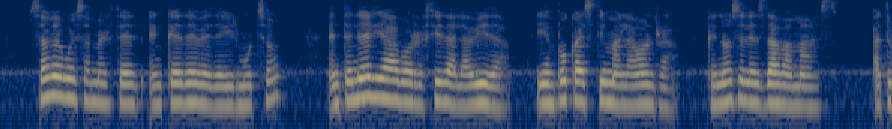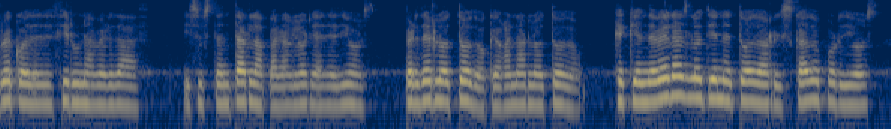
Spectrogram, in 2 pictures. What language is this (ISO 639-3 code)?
spa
